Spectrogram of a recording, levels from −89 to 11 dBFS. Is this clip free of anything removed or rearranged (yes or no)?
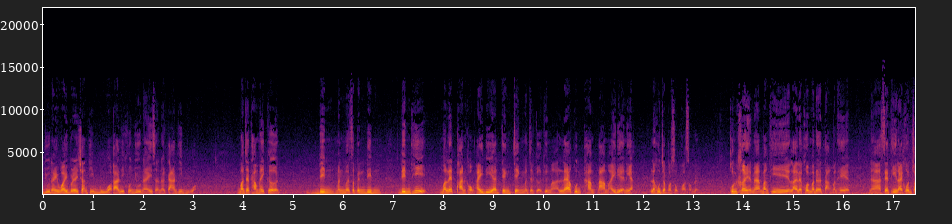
no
